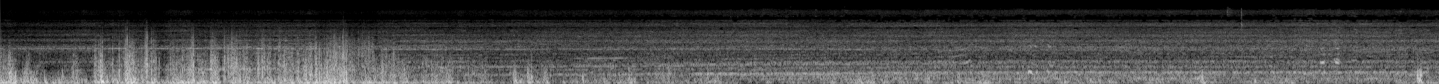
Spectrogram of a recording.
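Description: Electric passenger train moving along a station platform. Loud wheel-on-rail noise with clattering knocks for about the first four seconds, then a steadier, quieter running sound with a faint whine that rises slightly.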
